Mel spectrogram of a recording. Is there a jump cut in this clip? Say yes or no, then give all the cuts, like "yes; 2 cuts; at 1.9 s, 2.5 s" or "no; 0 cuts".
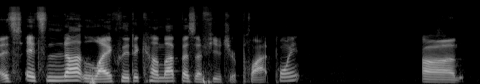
no; 0 cuts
